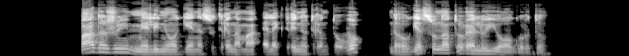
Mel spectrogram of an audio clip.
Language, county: Lithuanian, Klaipėda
